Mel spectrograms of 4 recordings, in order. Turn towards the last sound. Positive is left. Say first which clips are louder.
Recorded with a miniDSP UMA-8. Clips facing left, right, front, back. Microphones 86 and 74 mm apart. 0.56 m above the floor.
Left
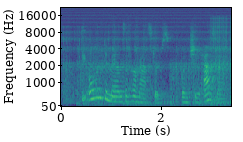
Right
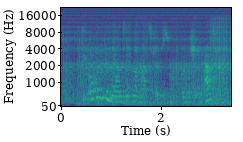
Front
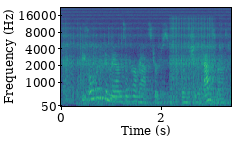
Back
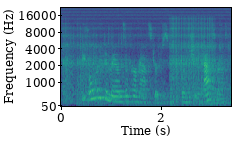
# left 7 dB, front 1 dB
turn(degrees=90)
